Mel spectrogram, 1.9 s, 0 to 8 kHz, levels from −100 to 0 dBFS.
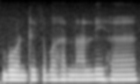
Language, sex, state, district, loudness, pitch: Hindi, female, Jharkhand, Garhwa, -14 LUFS, 170 Hz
